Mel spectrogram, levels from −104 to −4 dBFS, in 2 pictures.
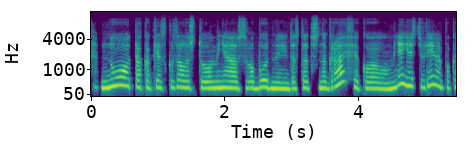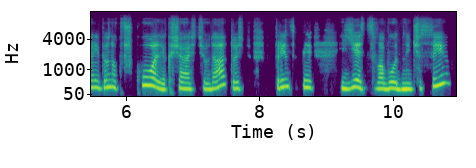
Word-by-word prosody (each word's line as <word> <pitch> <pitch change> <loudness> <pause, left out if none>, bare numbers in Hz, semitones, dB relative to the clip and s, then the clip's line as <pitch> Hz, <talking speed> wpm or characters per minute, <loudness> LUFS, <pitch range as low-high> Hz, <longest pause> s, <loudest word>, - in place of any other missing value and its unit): Но 285 +6 +4
так 245 -1 -3
как 235 -4 -7
я 240 - -1
сказала, 230 +2 -3
что 215 +2 -3
у - - +1
меня 225 0 +3
свободный 210 -1 +1
достаточно 220 +2 -3
график, 255 - 0
э, 210 -1 -1
у 195 -1 -1
меня 225 - +3
есть 290 -6 +1
время, 290 +3 -1
пока 235 +2 -7
ребёнок 245 0 -1
в - - -13
школе, 295 - +2
к - - -13
счастью, 200 -2 -2
да, 285 - +2
то 210 - -5
есть, 210 - -5 0.4
в - - -58
принципе, 240 -1 -1 0.4
есть 215 +1 +2
свободные 200 -2 +3
часы. 280 - 0
225 Hz, 165 wpm, -23 LUFS, 210-250 Hz, 0.4 s, Но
